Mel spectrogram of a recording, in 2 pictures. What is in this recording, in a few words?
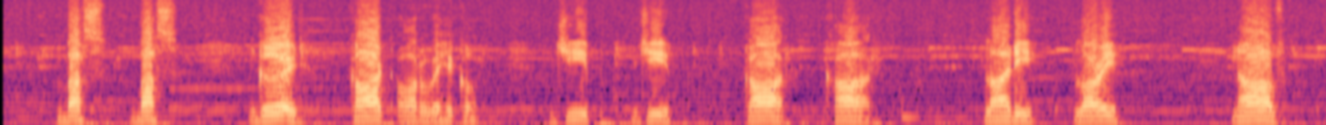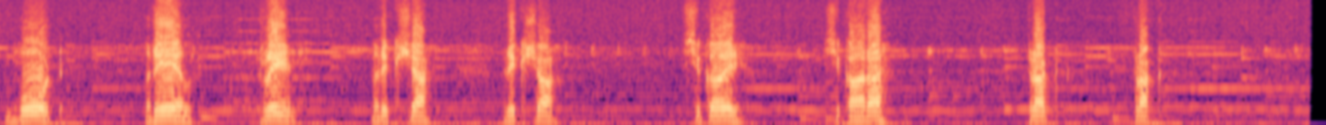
vehicles, Spoken Kashmiri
